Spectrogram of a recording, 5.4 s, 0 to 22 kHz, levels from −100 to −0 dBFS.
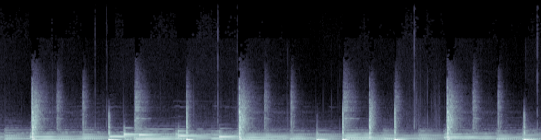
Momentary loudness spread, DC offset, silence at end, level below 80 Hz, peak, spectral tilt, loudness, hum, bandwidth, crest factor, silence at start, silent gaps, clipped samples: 11 LU; under 0.1%; 0 s; -20 dBFS; 0 dBFS; -6 dB/octave; -19 LUFS; none; 9.2 kHz; 16 dB; 0 s; none; under 0.1%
